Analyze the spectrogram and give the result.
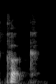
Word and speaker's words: Coke: If you read, however, the commentary of Sir Edward Coke, and Coke is spelled like Coke, C-O-K-E, but it's pronounced Cook.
